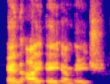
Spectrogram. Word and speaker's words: Niamh: some of these names like n i a m h. Apparently that's the word that's the name Niamh.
